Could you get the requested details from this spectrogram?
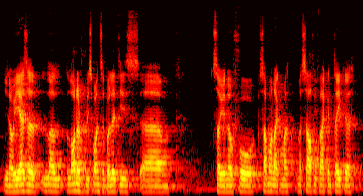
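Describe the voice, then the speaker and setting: A man in his thirties answering questions at a post-match press conference at a table mic, even-toned and halting with frequent restarts. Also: medium pitch. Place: press conference room with sponsor backdrop. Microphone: table microphone. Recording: echoey room with long reverb.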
